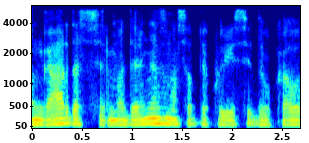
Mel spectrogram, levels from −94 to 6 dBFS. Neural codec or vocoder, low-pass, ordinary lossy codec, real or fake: codec, 16 kHz, 4 kbps, FreqCodec, smaller model; 5.4 kHz; Opus, 24 kbps; fake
